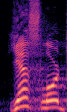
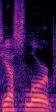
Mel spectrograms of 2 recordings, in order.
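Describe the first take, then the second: First: Much louder and higher; loud pleading answer. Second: Said in the usual way. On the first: Acted. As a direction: cry it out, pushed and pleading. Repeated answer, pressed.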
